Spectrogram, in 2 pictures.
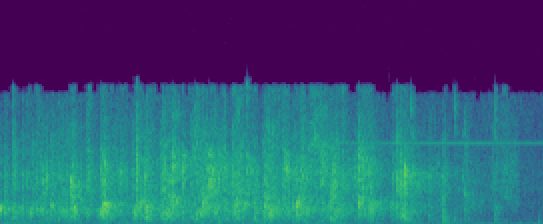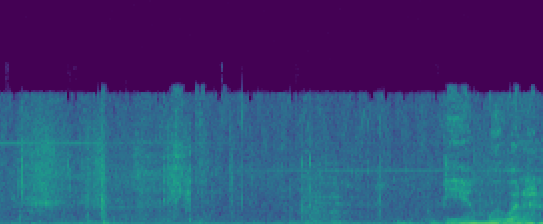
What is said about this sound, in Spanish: Recibámoslo por favor con fuertes aplausos.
